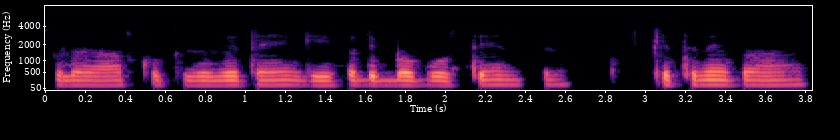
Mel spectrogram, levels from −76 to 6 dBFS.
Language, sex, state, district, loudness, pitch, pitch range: Hindi, male, Uttar Pradesh, Jyotiba Phule Nagar, -20 LUFS, 125 Hz, 120-130 Hz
